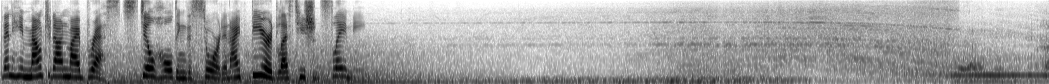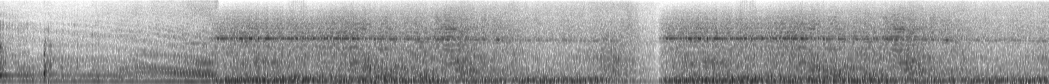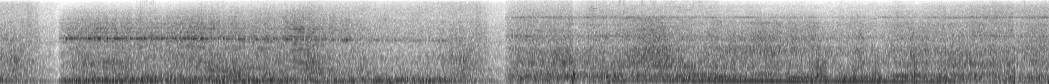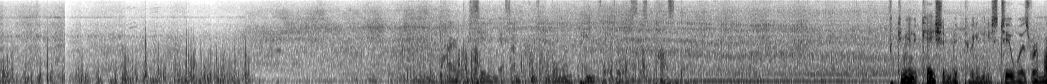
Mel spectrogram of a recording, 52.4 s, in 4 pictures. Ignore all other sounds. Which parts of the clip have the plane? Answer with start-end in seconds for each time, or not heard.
0.0-52.3.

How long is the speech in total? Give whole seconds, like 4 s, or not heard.
10 s.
